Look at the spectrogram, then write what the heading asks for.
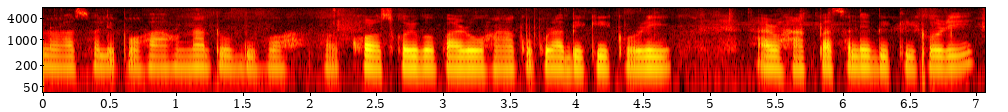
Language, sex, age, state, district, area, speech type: Assamese, female, 45-60, Assam, Dibrugarh, rural, spontaneous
